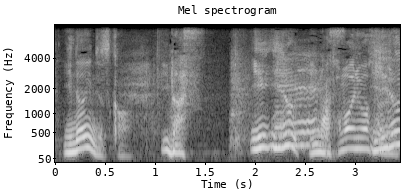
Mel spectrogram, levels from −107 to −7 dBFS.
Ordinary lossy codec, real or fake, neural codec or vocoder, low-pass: none; real; none; 7.2 kHz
